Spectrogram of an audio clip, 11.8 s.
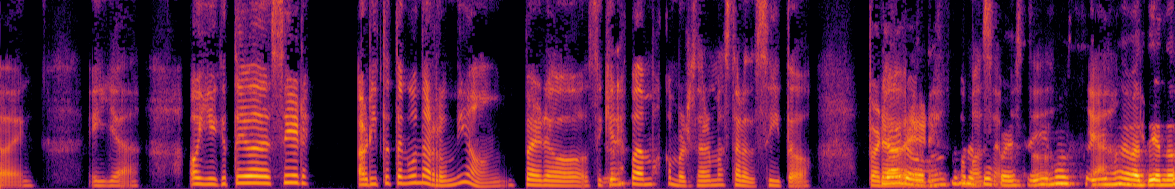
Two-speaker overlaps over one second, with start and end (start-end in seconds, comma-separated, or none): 8.8-11.2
